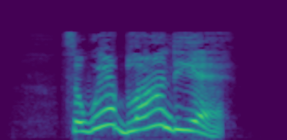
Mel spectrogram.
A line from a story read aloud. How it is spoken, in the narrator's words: Chris snorts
